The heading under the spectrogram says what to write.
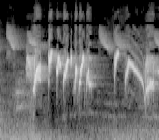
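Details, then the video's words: A red-whiskered bulbul trained for singing contests gives a clear, loud phrase of quick chopped whistles, followed by two drawn-out, curving downward notes. "Kích bổi nghe là hót, luyện chim hót đấu, luyện chào mào bổi sổ giọng"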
